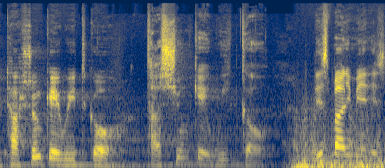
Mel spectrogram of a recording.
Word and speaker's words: Thasunke Witko: So in our language, we say Tashunke Witko.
